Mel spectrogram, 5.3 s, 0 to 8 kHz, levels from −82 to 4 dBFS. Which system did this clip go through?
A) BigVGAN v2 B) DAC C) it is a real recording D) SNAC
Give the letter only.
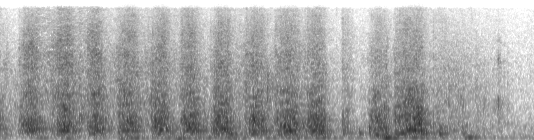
C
